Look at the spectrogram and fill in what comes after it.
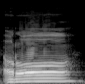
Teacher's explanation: ro tafkhim rnya tebal ya kita namakan dengan ro tafkhim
